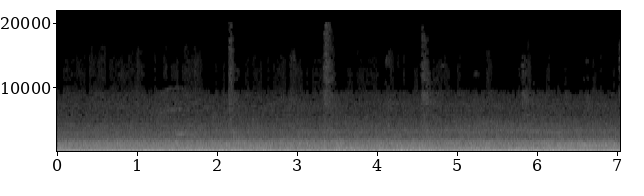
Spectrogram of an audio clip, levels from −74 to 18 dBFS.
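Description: No technical faults can be heard in this audio.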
